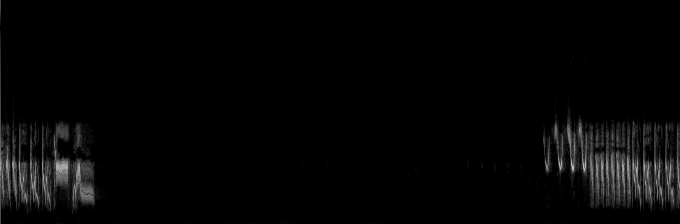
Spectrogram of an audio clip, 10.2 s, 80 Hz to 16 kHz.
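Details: Common chaffinch singing on a camera perch at Loch Garten, preening between songs, 24 May: a fast high rattling trill sliding downward for about a second, then silence, then another run of rapid repeated notes that drops lower near the end.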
